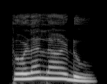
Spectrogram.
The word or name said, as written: ತೊಳಲಾಡು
